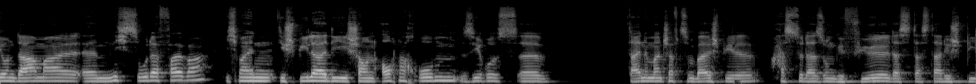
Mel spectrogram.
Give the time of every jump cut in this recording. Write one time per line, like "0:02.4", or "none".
0:02.1
0:02.8
0:07.7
